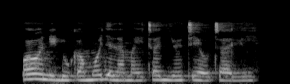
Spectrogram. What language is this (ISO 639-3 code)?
swa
